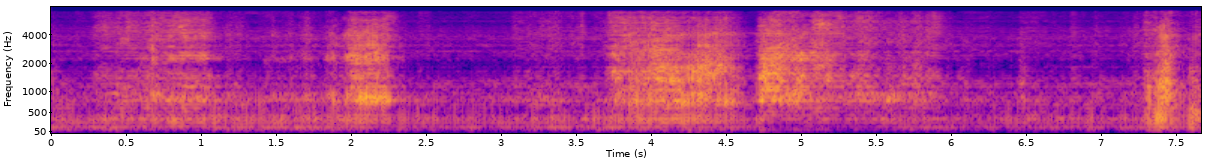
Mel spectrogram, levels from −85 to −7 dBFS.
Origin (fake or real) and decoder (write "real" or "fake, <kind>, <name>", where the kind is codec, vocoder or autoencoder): fake, vocoder, HiFi-GAN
